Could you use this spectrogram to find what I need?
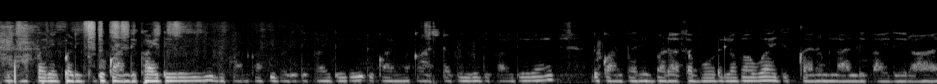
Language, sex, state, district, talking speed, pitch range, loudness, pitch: Hindi, female, Chhattisgarh, Sukma, 270 wpm, 150-165 Hz, -23 LUFS, 155 Hz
